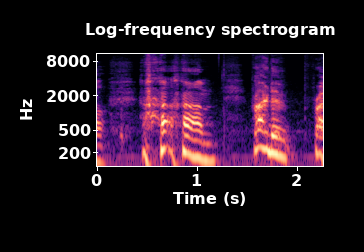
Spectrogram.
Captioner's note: laughs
